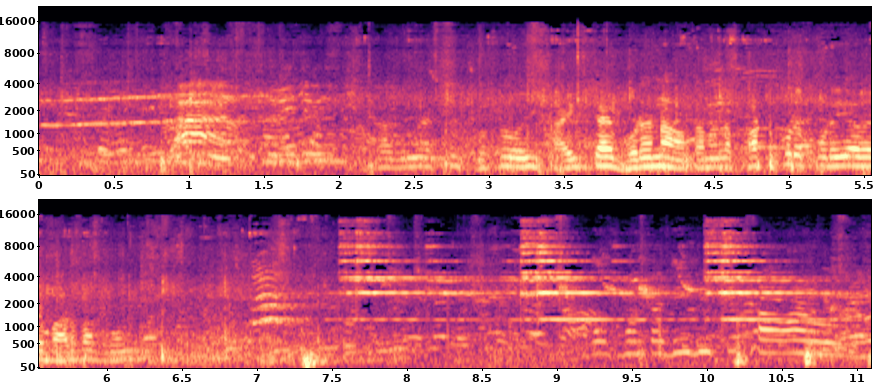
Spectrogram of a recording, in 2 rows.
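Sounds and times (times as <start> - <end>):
crowd chatter: 0.0 - 11.0
bell ringing: 7.5 - 11.0.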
